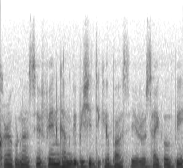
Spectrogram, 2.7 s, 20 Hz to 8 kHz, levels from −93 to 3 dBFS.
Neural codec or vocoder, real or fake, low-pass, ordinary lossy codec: none; real; 7.2 kHz; none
